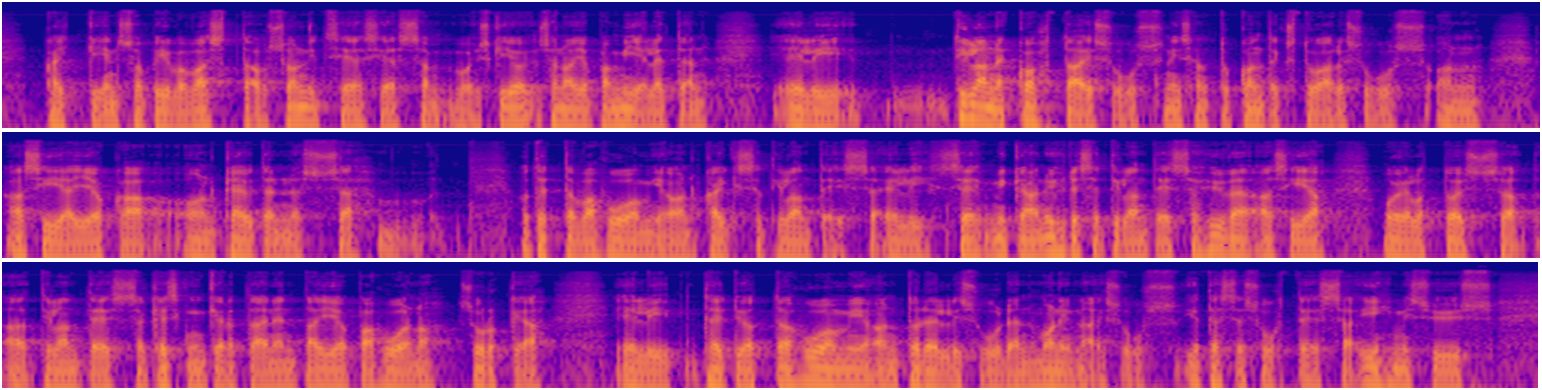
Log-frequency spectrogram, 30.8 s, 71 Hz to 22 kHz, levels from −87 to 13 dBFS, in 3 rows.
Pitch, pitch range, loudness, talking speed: 80 Hz, 75-85 Hz, -21 LUFS, 100 wpm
